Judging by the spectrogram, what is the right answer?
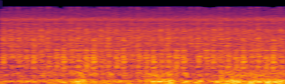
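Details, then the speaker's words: Hyundai Starex diesel, recently overhauled after overheating, excessively noisy at idle: a sharp, rapid rattling knock rides over each firing stroke; injector check shows the number four injector knocking worst, with numbers one and three also faulty. "y so sa mga ganitong problema Ayan oh yung number four na flu injector yan medyo Ayan may back siya"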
